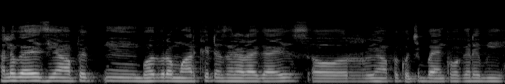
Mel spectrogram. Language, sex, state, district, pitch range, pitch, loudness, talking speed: Hindi, male, Bihar, Araria, 145-160 Hz, 150 Hz, -30 LUFS, 250 wpm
